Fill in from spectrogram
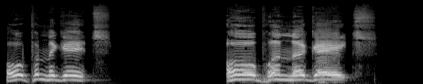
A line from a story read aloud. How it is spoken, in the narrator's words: bellowed Sir Clayton Suggs, in a voice as deep as a war horn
